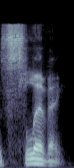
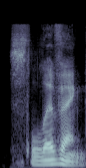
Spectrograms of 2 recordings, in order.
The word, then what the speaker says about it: Sliving: SL living land yeah it's like slaying and living like you're gonna slay living sliving sliving singland will Premiere an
